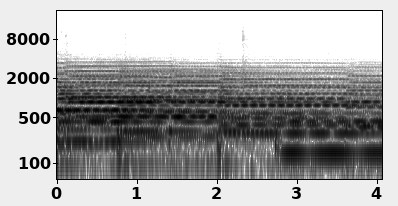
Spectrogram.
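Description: Zeni organ playing a slow, soft piece: held chords that shift every second or so, with light clicks as the notes change. A low sustained bass note comes in about three quarters of the way through.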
